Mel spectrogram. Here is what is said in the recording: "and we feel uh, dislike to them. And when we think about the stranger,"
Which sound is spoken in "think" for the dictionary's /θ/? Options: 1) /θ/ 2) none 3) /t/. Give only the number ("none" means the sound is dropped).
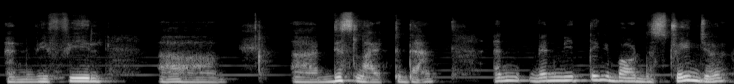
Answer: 3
